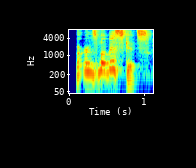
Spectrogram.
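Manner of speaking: high-pitched Southern "burns ma biscuits"; Southern accent. Acted. Teacher showing ma in the South, Southern accent. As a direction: put on a Southern twang, my as ma. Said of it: "my is sometimes pronounced as "ma" in the South".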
